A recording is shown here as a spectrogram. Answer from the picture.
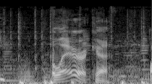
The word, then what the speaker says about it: Billerica: How do you pronounce it? Billerica. There's an E in there. – Billerica. – Billerica, maybe? – Billerica. – Oh, that makes sense. Just leave out the E.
